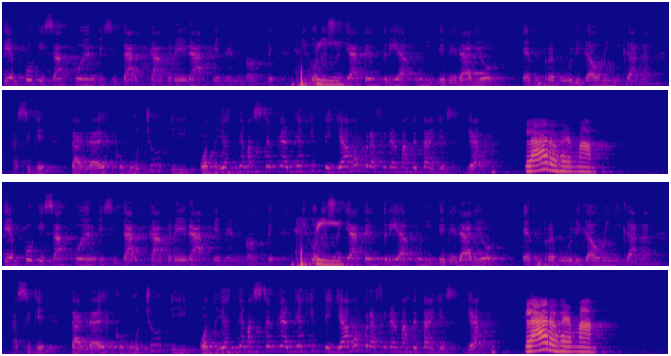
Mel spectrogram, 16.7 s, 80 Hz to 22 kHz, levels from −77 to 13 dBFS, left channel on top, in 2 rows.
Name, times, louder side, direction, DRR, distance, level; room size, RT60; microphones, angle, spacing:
voice 1, 0.0-6.2 6.5-14.5, right 1 dB, 15° right, 9 dB, 3.1 m, -44 dB
voice 2, 3.7-4.3 14.9-15.8, right 4 dB, 55° right, 12 dB, 1.2 m, -26 dB
29.5 x 19.5 x 9.7 m, 0.67 s
head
